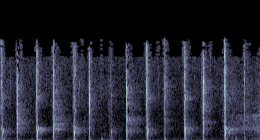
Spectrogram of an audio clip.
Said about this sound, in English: That's me clapping, you guys. It makes like a weird water noise.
